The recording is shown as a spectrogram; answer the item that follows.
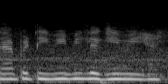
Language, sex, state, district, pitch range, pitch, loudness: Hindi, male, Bihar, Sitamarhi, 245-260 Hz, 250 Hz, -21 LUFS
